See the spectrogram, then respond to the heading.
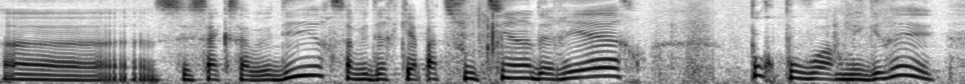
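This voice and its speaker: A woman's voice: medium pitch, big pitch swings, normal speed, warm tone. A woman from an advocacy association answering interview questions, thinking aloud and searching for words. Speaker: association worker.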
